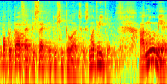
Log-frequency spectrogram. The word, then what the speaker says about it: аномия: Эта ситуация описывается одним очень интересным термином, который называется аномия. Не анемия, я уже с журналистами разговариваю, а потом везде читаю. Анемия, анемия. Друзья мои, аномия через О и ударение там на втором слоге. Аномия.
